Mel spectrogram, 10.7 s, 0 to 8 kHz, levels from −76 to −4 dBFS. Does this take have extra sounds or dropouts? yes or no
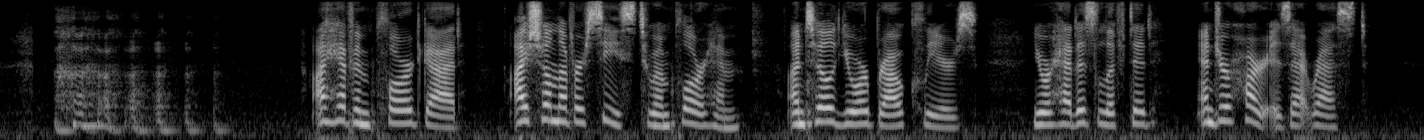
yes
